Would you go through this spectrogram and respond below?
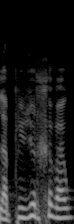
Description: Langue Maraîchin
locutions vernaculaires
